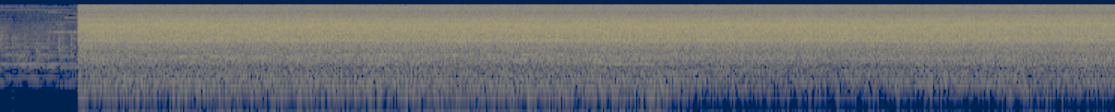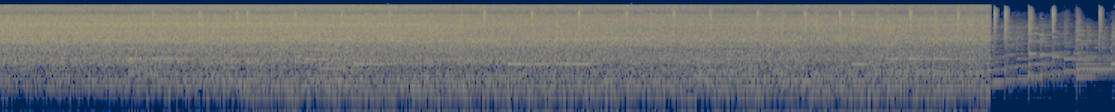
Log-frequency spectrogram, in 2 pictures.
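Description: Waterfall heard close up: a steady, even rush of falling water, starting abruptly about a second in.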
